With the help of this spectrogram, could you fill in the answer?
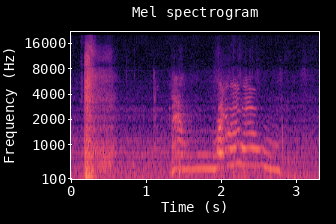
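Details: Female house cat snorting during play: a sharp click, then a few nasal, harmonic calls, one drawn out into a level, slightly falling tone lasting over a second, with soft room background.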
